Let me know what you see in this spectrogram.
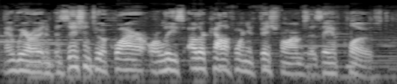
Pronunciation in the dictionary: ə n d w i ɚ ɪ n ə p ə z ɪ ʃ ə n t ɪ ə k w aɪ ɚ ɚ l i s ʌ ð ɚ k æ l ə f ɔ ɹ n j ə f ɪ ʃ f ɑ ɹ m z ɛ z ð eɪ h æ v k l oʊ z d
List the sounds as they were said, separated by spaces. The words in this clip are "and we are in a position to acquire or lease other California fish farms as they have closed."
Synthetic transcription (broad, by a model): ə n w i ɚ ɪ n ə p ə z ɪ ʃ ə n t ɪ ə k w aɪ ɚ ɚ l i s ʌ ð ɚ k æ l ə f ɔ ɹ n j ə f ɪ ʃ f ɑ ɹ m z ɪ z ð eɪ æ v k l oʊ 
